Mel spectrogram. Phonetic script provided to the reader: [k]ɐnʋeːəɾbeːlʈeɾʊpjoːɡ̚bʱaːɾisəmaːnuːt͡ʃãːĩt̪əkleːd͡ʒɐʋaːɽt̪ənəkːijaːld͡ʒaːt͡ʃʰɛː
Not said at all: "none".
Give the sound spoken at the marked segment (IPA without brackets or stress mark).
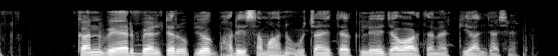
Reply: k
